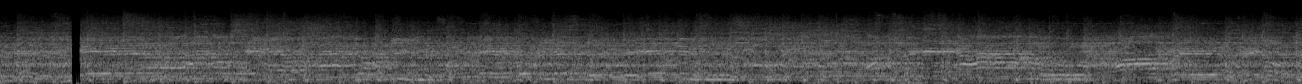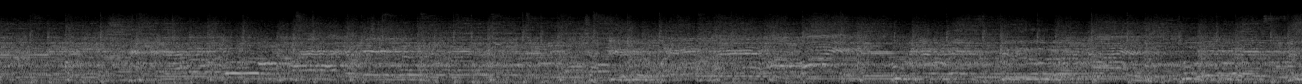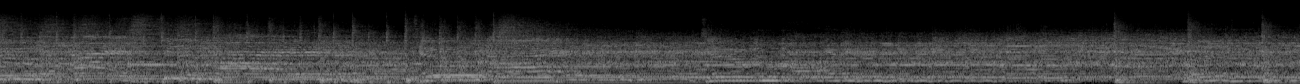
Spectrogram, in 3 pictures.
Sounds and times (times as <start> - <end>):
Rock and roll: 0.0 - 39.0.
